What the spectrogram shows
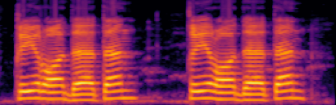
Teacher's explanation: تنوین کے بعد خا ہے، حروف حلقی ہے تو یہاں تنوین پر غنہ نہیں کریں گے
